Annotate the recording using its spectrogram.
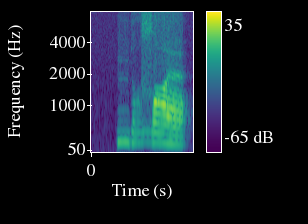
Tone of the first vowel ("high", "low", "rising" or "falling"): high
